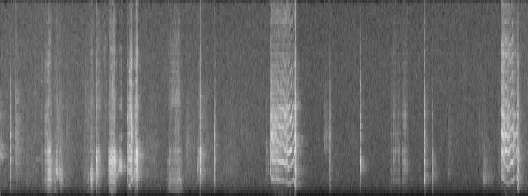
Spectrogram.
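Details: Napping male pet budgerigar in a small room keeps up a stream of soft sleepy chatter: scratchy clicks, squeaks and brief warbles, one louder buzzy burst midway.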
